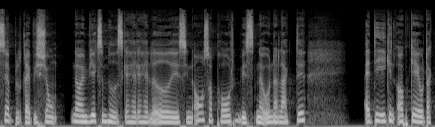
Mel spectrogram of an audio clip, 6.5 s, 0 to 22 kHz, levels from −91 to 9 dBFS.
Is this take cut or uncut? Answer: cut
